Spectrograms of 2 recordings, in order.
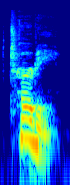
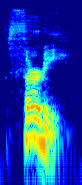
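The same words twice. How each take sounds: First: It is said with an Irish accent. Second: It is said with an American accent. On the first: "In Ireland" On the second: "In America"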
